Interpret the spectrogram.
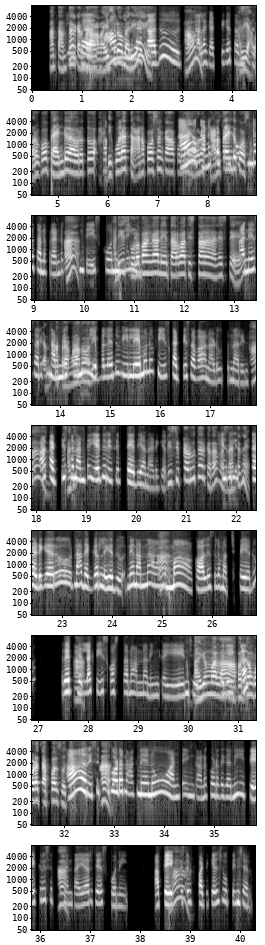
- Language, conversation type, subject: Telugu, podcast, భయాన్ని ఎదుర్కోవడానికి మీరు పాటించే చిట్కాలు ఏమిటి?
- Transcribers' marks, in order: static; in English: "ఫ్రెండ్"; distorted speech; in English: "ఫ్రెండ్"; in English: "ఫ్రెండ్"; in English: "ఫీజ్"; in English: "రిసిప్ట్"; in English: "రిసిప్ట్"; in English: "ఫీజ్ రిసిప్ట్"; in English: "రిసిప్ట్"; in English: "ఫేక్ రిసిప్ట్"; in English: "ఫేక్ రిసిప్ట్"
